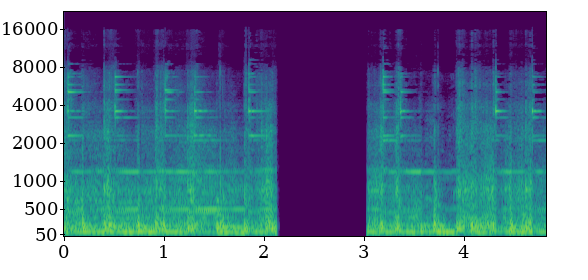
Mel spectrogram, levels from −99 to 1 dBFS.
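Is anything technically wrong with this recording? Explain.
Yes. From 2.12 to 3.04 s there is a playback stall: the sound stops dead for about 0.9 s, most likely because the player ran out of buffered data or its thread was blocked. From 3.04 to 4.72 s comes time-compressed catch-up: the player clears its backlog by removing short slices and cross-fading the joins, so the sound runs at 1.5 times normal speed without a change in pitch.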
